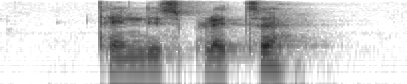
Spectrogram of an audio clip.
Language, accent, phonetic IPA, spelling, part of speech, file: German, Austria, [ˈtɛnɪsˌplɛt͡sə], Tennisplätze, noun, De-at-Tennisplätze.ogg
- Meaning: nominative/accusative/genitive plural of Tennisplatz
